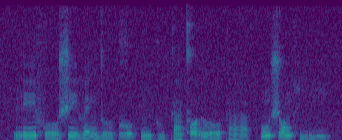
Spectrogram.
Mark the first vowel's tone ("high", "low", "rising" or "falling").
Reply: high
